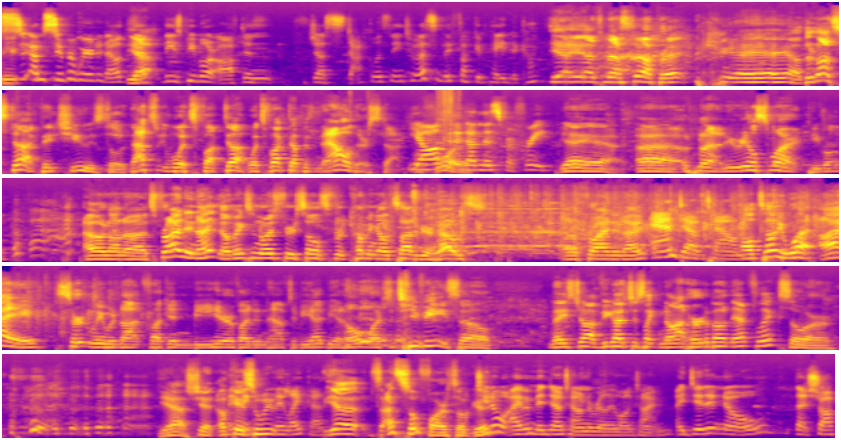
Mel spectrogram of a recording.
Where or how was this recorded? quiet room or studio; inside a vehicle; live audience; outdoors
live audience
